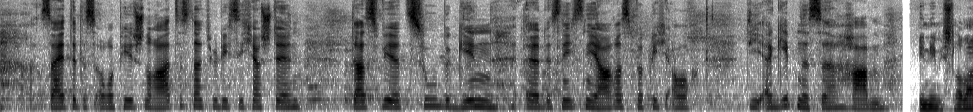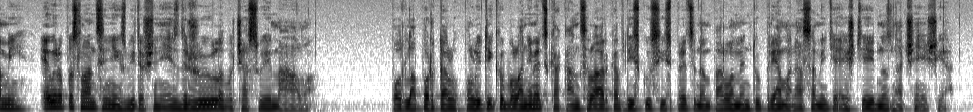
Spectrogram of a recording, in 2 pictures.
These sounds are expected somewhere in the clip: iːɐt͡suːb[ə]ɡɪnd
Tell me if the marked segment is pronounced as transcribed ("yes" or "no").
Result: yes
